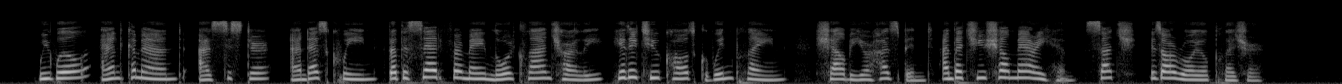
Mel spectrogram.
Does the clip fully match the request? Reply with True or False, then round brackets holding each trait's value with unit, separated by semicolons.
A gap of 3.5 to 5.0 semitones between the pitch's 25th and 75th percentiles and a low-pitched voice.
False (4.5 semitones; 260 Hz)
